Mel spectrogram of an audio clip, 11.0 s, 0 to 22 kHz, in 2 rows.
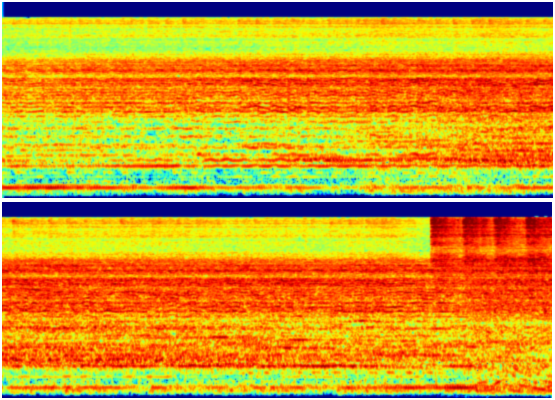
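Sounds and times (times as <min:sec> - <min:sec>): distorted electric guitars ringing: 0:00.0 - 0:11.0
heavy metal band playing: 0:00.0 - 0:11.0.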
